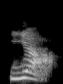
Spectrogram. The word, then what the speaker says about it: Ja: J අකුර අපි pronounce කරන්නේ ය sound එකෙන්. ජර්මන් වල ඒ විදිහට තමයි pronounce කරන්නේ J අකුර. ඒ නිසා අපි යා කියලා කියනවා.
